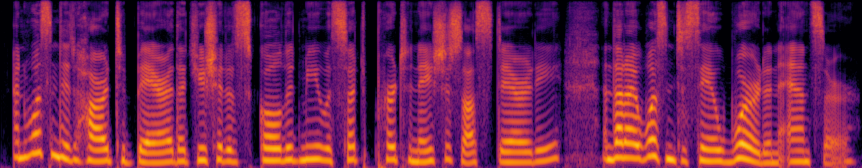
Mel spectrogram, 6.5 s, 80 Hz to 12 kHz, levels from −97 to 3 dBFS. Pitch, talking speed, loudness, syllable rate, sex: 235 Hz, 240 wpm, -19 LUFS, 5.8 syllables/s, female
